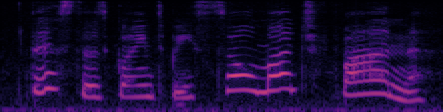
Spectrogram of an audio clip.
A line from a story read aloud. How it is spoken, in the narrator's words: Maxie giggled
